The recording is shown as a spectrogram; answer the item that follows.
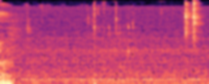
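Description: Two faint computer mouse clicks about a second apart, over quiet room tone.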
